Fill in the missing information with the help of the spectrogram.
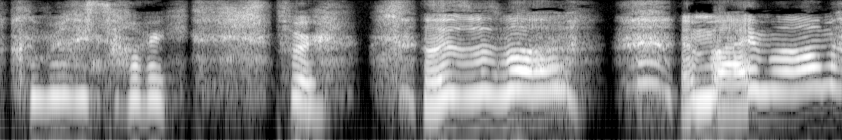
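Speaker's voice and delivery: high, loud, gasping horror-spoof apology; hammed-up panicked sobbing into the camera; mock tearful apology. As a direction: apologize through fake terrified gasps. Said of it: "I got really close to the camera, and I did the".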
